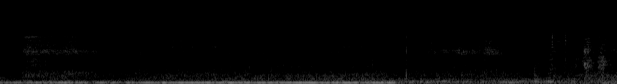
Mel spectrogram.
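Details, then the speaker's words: 2013 VW Tiguan 2.0T towed in with no start: cranking with a compression gauge in a spark plug hole, starter spins fast and even with no compression pulses; 50 psi the first time, nothing after. Timing marks were right but intake cam not being turned by cam gear/actuator. "Well, why didn't it build any that time? Well, that's not a good sign. It built 50 pounds of pressure the first time, nothing after that."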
